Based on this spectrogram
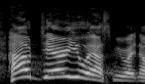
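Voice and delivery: high-pitched mock outburst; retold indignant snap, pitch jumping up; blowing up. Dad to daughter asking for treats, acted blow-up. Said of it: "I kind of blew up".

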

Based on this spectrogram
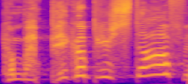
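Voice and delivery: put-on high exasperated call to the kids; retold yelling. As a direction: call out like a fed-up parent. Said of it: "then I start to yell, like".

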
